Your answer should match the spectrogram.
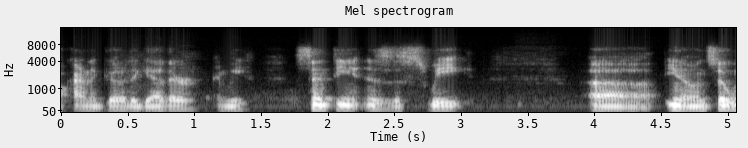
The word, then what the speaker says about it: Cntient: So looking at your website, you have, so is it called Sentient? C-N-T-I-E-N-T? Is that how it's pronounced? – Yes, that's correct.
